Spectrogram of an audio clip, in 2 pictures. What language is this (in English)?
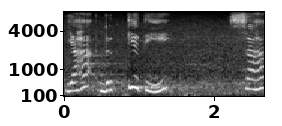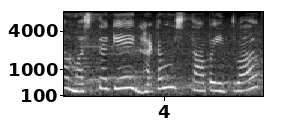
Sanskrit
